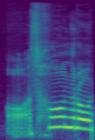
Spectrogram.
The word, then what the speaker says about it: 선: 말로 하면 찾나 입니다 같은 한자 를 쓰는데 우리는 선 이라고 발음하고 일본사람들은 잰 이라고 부릅니다 중국 사람들은 찬 이라고 부르고 요 원래는 선 나라였습니다 더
